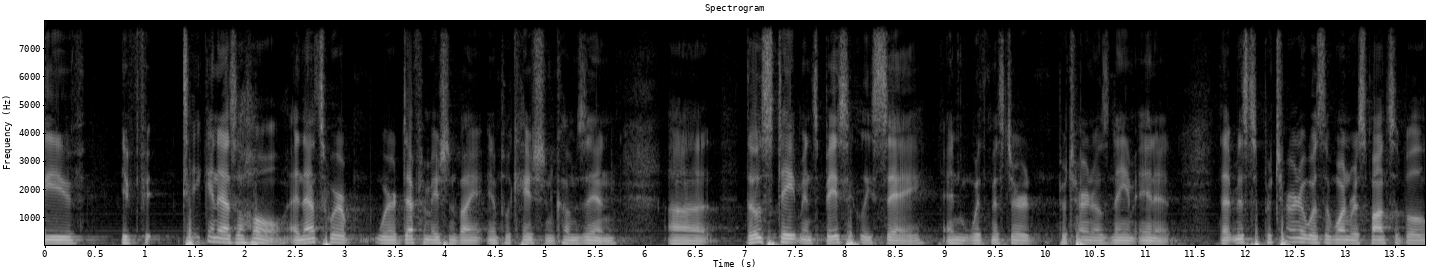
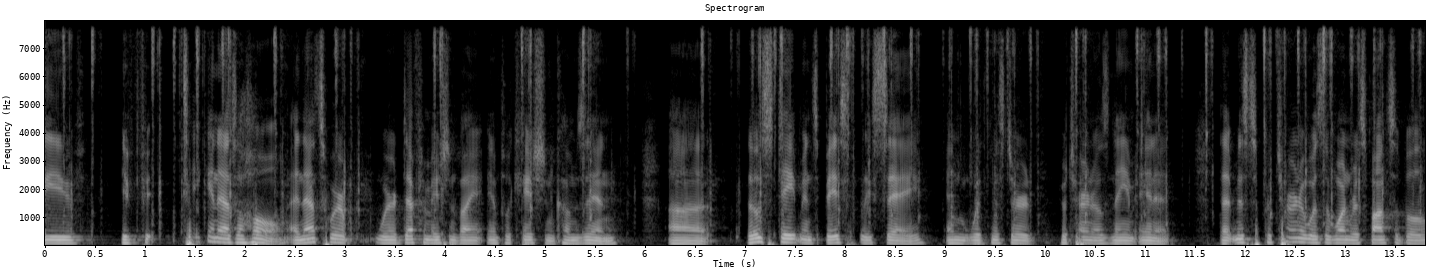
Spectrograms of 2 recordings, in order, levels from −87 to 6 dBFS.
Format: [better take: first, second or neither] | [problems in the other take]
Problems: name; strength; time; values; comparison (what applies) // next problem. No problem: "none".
first | noise reduction (neural mask model RNNoise)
